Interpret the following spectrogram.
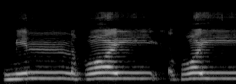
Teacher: izhar dibaca jelas min goi goi bukan gai ya, tapi go ya tebal.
